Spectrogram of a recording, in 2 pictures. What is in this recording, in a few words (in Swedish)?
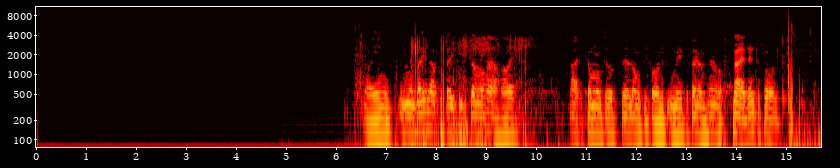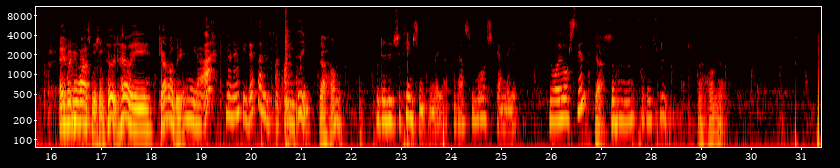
dialekter, svenska sagor; Folkminnen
